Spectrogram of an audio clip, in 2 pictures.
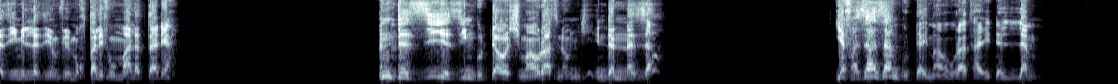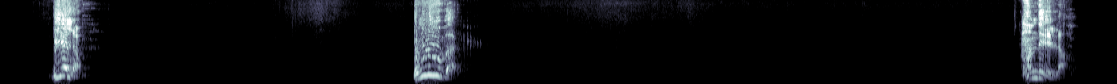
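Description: A man speaks with animation close to a microphone, in short bursts with pauses.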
